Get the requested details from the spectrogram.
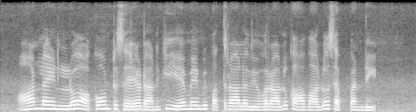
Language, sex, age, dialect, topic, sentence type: Telugu, female, 25-30, Southern, banking, question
